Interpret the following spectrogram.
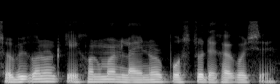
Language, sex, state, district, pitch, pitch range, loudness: Assamese, male, Assam, Kamrup Metropolitan, 115 Hz, 105-120 Hz, -16 LUFS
